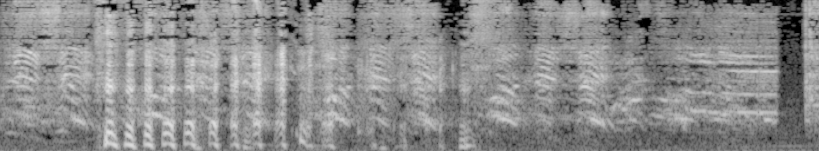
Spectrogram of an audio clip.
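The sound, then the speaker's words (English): A large crowd at a wrestling match in New Jersey roars and cheers wildly as a wrestler hits another with a chair and takes his shirt off, many voices shouting at once in a loud, dense surge that eases into a steady excited hubbub over several seconds. “The crowd goes crazy.”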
